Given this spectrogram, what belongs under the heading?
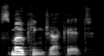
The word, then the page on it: smoking jacket: British English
